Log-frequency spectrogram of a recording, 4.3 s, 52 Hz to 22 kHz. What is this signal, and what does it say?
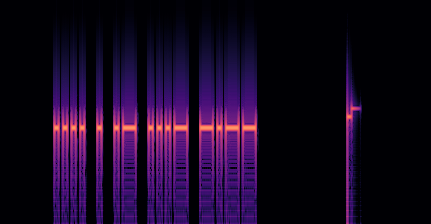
Morse code, heard as a keyed tone, about 28 wpm, 700 Hz. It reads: HEAVY
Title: Sentences from Top 1000 Words - Review Part 6 - New Word Drill - 28wpm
